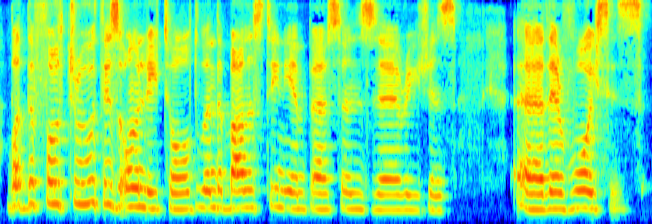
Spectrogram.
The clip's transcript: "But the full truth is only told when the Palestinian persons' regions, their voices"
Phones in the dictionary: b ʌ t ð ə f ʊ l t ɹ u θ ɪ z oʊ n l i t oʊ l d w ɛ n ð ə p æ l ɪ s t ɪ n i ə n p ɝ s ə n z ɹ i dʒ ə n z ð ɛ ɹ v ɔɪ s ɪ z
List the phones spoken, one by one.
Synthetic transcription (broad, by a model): b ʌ t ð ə f ʊ l t ɹ u θ ɪ z oʊ n l i t oʊ l d w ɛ n ð ə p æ l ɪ s t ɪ n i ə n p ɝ s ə n z ɹ i dʒ ə n z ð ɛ ɹ v ɔɪ s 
